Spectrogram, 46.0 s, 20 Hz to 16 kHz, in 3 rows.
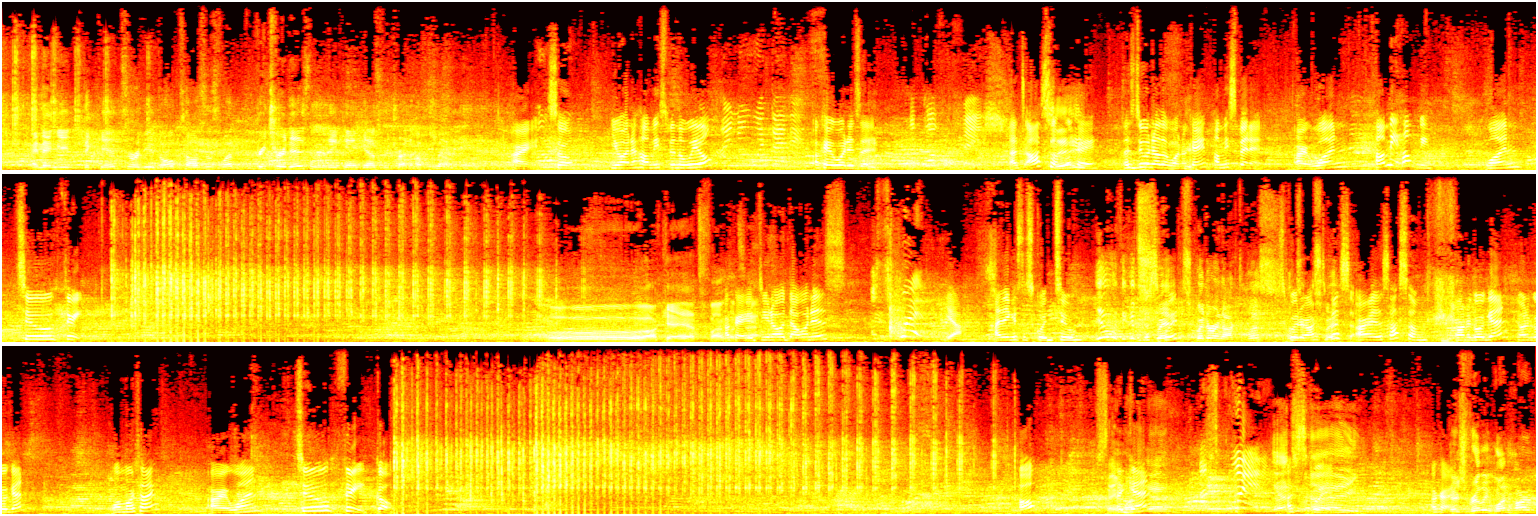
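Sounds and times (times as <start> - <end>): prize wheel clicking against pegs: 16.4 - 20.8, 34.6 - 40.8.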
